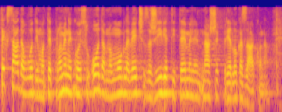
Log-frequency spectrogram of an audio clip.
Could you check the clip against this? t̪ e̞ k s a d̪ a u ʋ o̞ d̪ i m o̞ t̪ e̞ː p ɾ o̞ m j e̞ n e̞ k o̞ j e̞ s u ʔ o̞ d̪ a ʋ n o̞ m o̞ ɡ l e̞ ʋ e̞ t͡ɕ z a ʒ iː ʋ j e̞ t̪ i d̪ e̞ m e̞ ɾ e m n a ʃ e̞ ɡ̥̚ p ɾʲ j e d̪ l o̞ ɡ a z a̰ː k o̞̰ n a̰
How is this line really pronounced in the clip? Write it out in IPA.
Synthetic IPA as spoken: t̪ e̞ k s a d̪ a u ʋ o̞ d̪ i m o̞ t̪ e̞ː p ɾ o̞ m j e̞ n e̞ k o̞ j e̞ s u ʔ o̞ d̪ a ʋ n o̞ m o̞ ɡ l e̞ ʋ e̞ t͡ɕ z a ʒ iː ʋ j e̞ t̪ i t̪ e̞ m e̞ ʎ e m n a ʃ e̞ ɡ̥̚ p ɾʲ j e d̪ l o̞ ɡ a z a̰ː k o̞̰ n a̰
